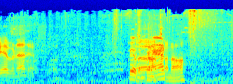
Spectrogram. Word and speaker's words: Ana: We have an Ana. It's pronounced Ana. Fucking Ana. There's no O.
